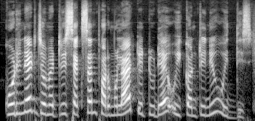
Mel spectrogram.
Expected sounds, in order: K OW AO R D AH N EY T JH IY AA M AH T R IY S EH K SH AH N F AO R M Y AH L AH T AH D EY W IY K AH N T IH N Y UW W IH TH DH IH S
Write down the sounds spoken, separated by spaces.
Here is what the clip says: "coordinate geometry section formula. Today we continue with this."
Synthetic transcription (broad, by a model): K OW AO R D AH N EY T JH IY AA M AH T R IY S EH K S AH N P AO R M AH L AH T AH D EY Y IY K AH N T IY N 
